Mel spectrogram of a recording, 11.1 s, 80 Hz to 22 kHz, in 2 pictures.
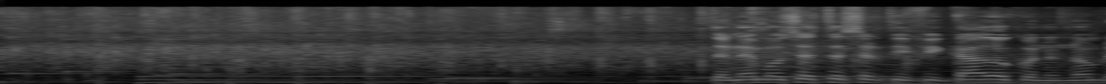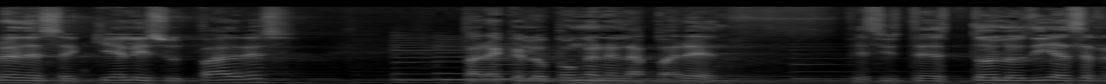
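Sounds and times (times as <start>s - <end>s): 
crowd clapping: 0.0s - 5.6s
organ or keyboard chords: 0.0s - 8.8s
speech: 0.7s - 1.1s, 3.6s - 7.1s, 7.9s - 11.0s.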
